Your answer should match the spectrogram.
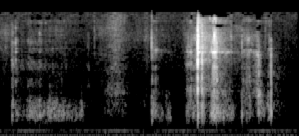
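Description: Dominoes and Lego bricks handled by hand: a soft rustle, then several sharp clicks, the loudest about one and a half seconds in, as dominoes are set into a Lego-brick template.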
